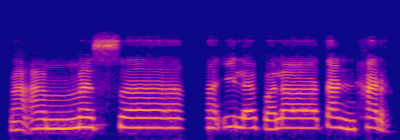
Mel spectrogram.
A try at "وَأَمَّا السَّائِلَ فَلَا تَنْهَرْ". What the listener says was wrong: நீட்டுறது போதாது.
